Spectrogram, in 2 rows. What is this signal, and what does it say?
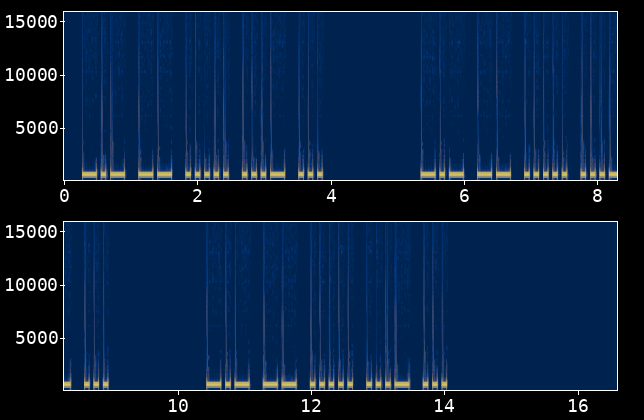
Morse code, heard as a keyed tone, about 17 wpm, 700 Hz. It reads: KM5VS KM5VS KM5VS
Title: USA Call Signs - 5 Characters - Repeated 3x - 17wpm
